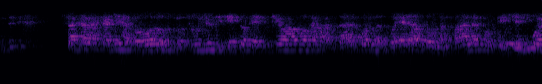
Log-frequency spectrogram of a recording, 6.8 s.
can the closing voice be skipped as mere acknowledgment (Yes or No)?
Yes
